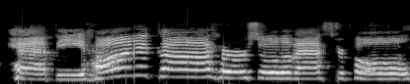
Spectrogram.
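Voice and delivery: loud, bone-cracking goblin voice. Reading a story where the goblin king greets a man, in a voice like cracking bones. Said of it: "a voice that sounded like the cracking of bones".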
